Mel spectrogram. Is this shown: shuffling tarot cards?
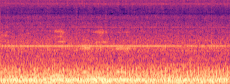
no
